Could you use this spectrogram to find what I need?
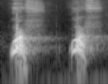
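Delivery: very high cartoon yip of a woof; reading a picture book aloud, the dog answers in a squeaky woof; dog barking. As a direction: bark it in a tiny toy-dog squeak. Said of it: "said dog".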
